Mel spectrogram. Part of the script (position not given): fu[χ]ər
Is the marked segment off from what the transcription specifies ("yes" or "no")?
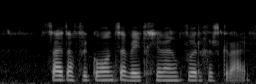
yes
